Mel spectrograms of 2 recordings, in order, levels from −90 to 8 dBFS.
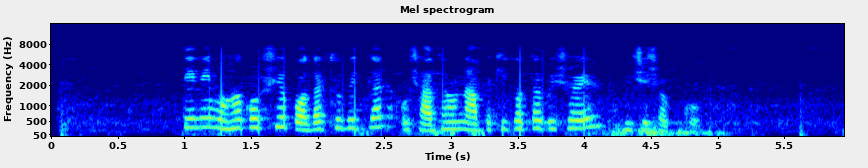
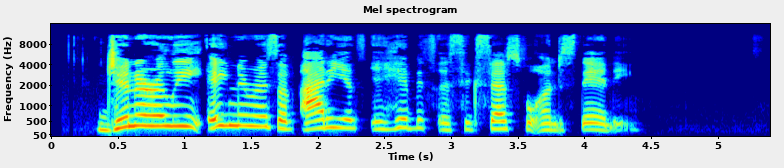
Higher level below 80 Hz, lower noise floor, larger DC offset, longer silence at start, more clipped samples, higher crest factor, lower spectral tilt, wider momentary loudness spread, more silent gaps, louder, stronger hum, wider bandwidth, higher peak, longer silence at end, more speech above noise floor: first, -62 dBFS vs -76 dBFS; second, -70 dBFS vs -80 dBFS; neither; second, 0.05 s vs 0.35 s; neither; about the same, 22 dB vs 18 dB; first, -5 dB/octave vs -3 dB/octave; second, 10 LU vs 18 LU; neither; second, -39 LUFS vs -18 LUFS; neither; second, 8 kHz vs 11.5 kHz; second, -18 dBFS vs -2 dBFS; second, 0.3 s vs 1.1 s; second, 31 dB vs 61 dB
